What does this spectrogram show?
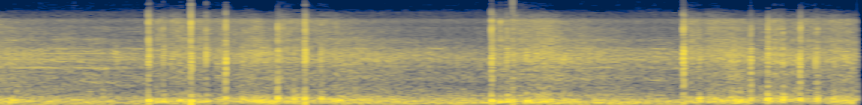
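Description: Fireworks display going off: a rapid, irregular run of bangs and crackles over a steady low rumble.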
